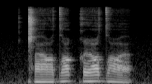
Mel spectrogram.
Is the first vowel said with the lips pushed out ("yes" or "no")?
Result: no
